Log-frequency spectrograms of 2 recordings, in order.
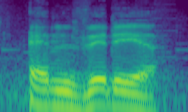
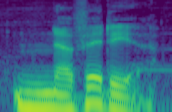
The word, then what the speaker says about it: Nvidia: There's no debate, it's Nvidia. And yet, many think this multi-trillion dollar artificial intelligence pioneer is called Nvidia. But it's fitting, in a way, because Nvidia, now one of the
